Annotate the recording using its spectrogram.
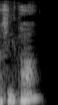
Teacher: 히읗과 디귿이 만나서 티읕이 됐습니다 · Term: 자음의 축약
